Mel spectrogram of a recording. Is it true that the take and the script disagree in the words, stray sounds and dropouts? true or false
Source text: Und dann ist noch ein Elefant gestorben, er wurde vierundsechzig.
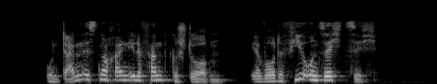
false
